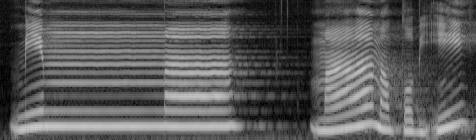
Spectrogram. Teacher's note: cara bacanya dengung bunyi m nya tahan kurang lebih dua harokat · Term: sunnah musyadadah, gunnah musyaddadah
